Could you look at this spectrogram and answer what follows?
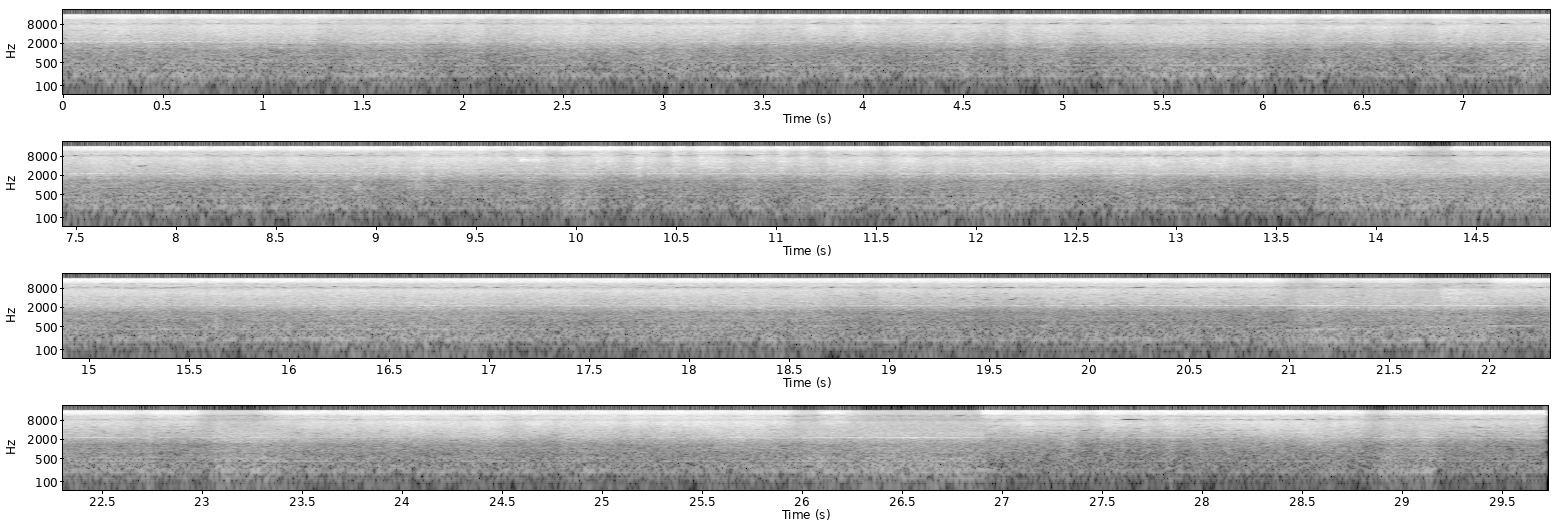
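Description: Circular knitting machines running in a knitting mill: a loud, steady mechanical clatter and hiss with a faint constant whine. Near the end come a few short hisses of air from a compressed-air blow gun.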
